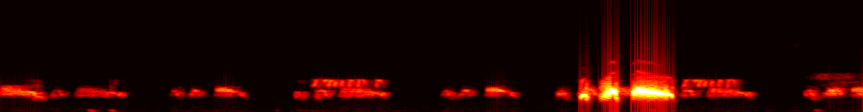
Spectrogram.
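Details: A spotted dove decoy coos in the morning to lure wild birds. Soft, scattered low coos and faint twitters, then one loud phrase of short coos with a long falling coo near the end.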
